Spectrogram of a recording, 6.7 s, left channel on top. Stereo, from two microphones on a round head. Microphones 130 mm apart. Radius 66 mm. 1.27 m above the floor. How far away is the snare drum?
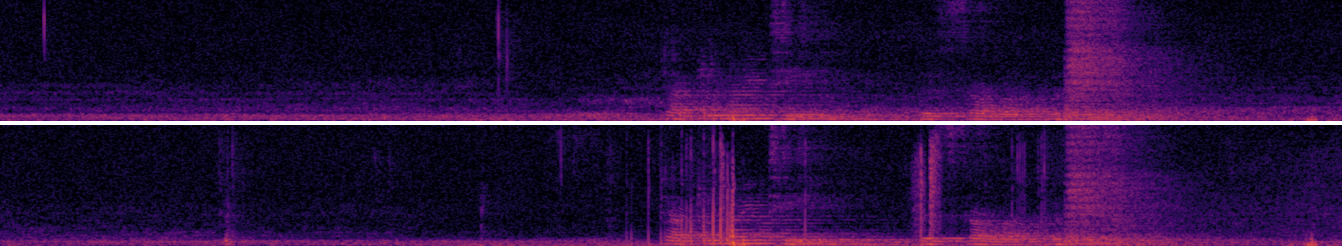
About 5 m.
